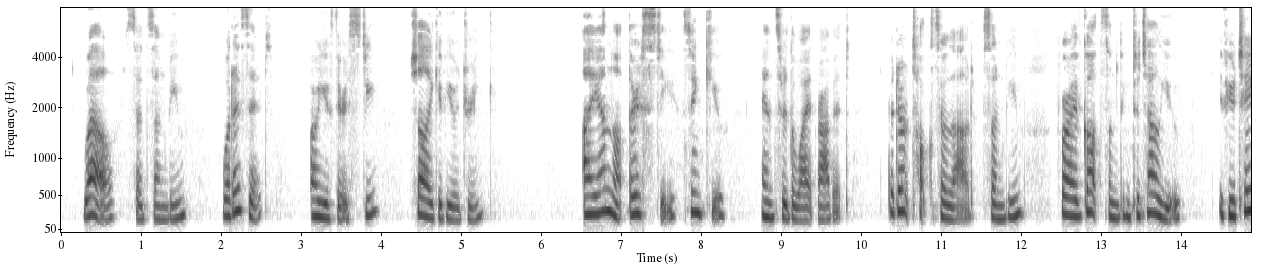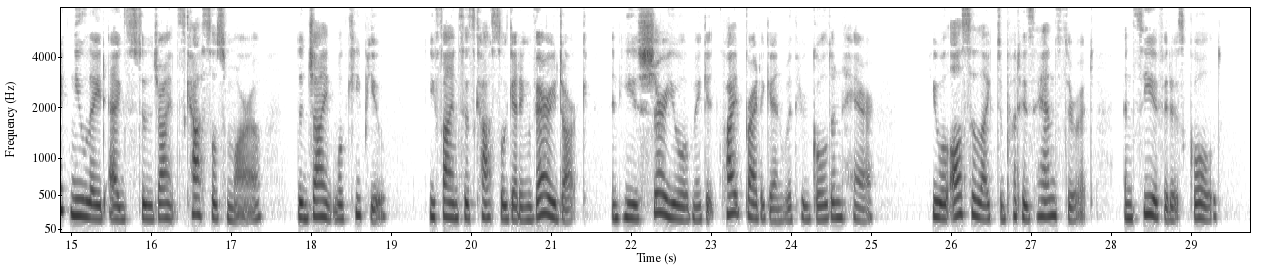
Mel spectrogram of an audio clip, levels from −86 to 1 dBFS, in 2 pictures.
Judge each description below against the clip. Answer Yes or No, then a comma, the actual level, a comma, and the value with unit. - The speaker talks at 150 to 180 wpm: No, average, 195 wpm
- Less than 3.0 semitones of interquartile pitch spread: No, average, 4.0 semitones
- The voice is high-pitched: Yes, high, 205 Hz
